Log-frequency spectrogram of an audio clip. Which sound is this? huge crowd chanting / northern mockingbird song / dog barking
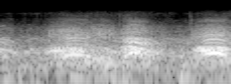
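huge crowd chanting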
